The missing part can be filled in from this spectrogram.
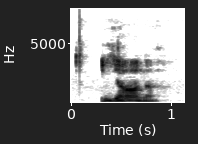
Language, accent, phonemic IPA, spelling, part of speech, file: English, Southern England, /ˈjɑː.nə/, yana, noun, LL-Q1860 (eng)-yana.wav
- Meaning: Any of the vehicles of Buddhist or Tantric practice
